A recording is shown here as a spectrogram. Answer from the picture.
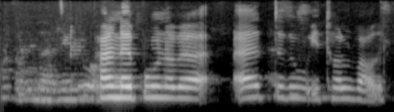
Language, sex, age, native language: Icelandic, female, 11, Icelandic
